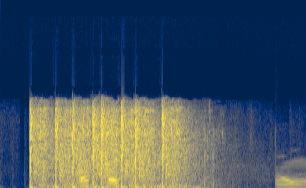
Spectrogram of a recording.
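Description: Automatic gunfire in PUBG Mobile, a dense burst of rapid shots lasting over a second and fading, followed by a voice speaking.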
